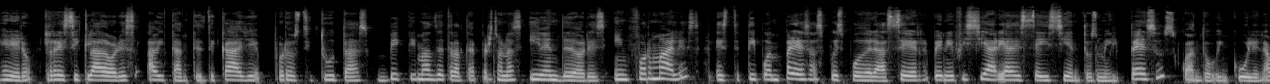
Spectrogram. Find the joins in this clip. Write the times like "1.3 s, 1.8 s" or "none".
none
